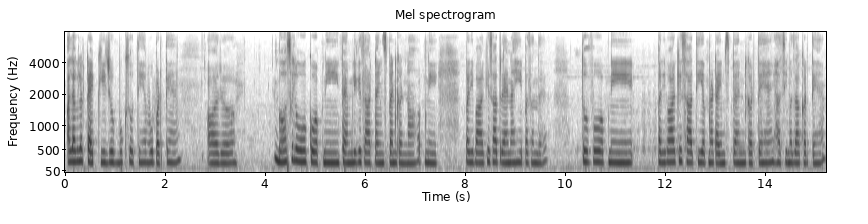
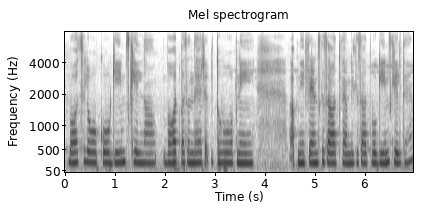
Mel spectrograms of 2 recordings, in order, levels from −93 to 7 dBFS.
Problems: background sounds at intervals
